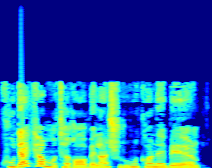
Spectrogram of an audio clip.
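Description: A woman's voice: mid-range voice, a little mellow. A woman with a cold and a congested, stuffy-nosed voice, explaining step by step as a guest expert on a panel. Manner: throat-clearing, explains step by step with rhetorical questions. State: has a cold. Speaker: psychologist guest on a panel discussion.

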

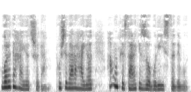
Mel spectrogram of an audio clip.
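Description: A woman narrating a story in a steady, plain reading voice. Her pitch sits in the middle for a woman, and she keeps an even storytelling pace. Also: slightly rough, no echo, studio quality.

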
